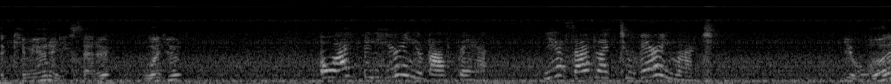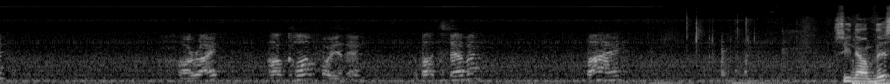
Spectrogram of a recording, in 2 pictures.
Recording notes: The video and audio got messed up, so I just used the audio; my apologies.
